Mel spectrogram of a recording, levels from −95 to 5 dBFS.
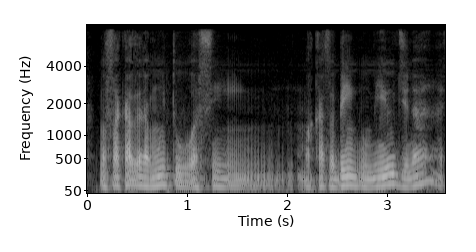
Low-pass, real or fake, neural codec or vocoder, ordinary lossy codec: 7.2 kHz; real; none; AAC, 48 kbps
